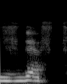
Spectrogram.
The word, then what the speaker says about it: zest: zest 상당히 어려운 발음이에요. z 발음 zest.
